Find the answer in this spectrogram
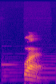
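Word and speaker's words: choir: क्वायर correct pronunciation है।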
